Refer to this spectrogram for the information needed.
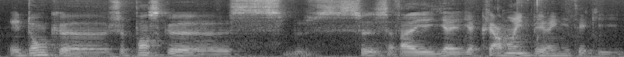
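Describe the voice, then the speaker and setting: The man talks at a fairly slow pace with ordinary pitch variation. Audible room echo and noticeable background noise surround him. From English and Argentine parentage, born in England. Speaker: street artist and art teacher. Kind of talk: interview. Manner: halting, many hesitations.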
